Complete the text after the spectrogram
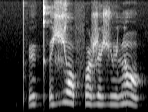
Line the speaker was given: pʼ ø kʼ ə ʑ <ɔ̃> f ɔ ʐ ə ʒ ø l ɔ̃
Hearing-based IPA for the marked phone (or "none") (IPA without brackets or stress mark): ɔ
